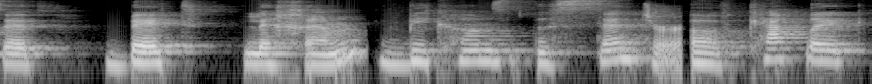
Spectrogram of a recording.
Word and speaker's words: Bethlehem: Bethlehem or as we pronounce it, Betleheim becomes the center of Catholic and Protestant Christmas on December 25th.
